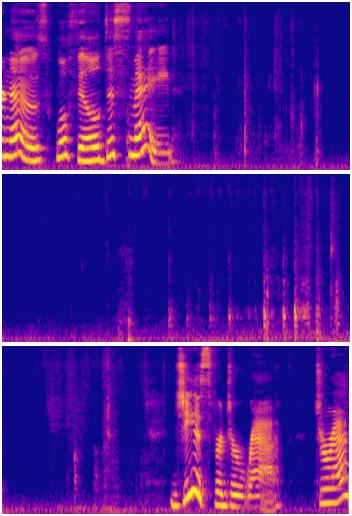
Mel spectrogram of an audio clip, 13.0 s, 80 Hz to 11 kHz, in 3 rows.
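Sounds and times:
paper rustling: 2.2s - 4.1s, 5.9s - 10.4s.

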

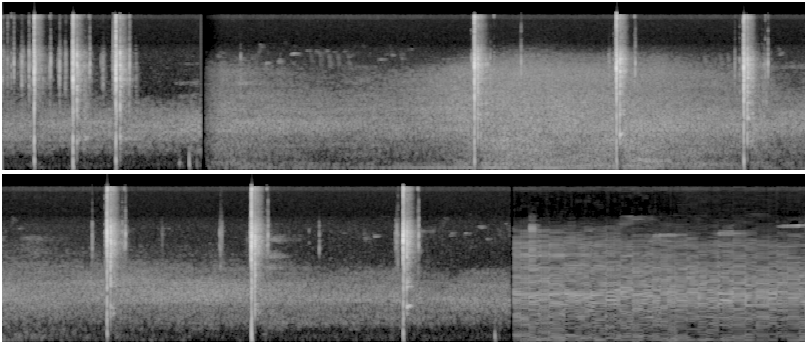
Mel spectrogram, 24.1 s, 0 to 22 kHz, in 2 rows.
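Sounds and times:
air pistol shots: 0.0s - 2.0s, 7.0s - 7.4s, 9.2s - 9.5s, 11.0s - 11.5s, 13.4s - 14.0s, 15.8s - 16.2s, 18.0s - 18.3s
steady background hiss: 0.0s - 6.0s, 11.4s - 19.7s.

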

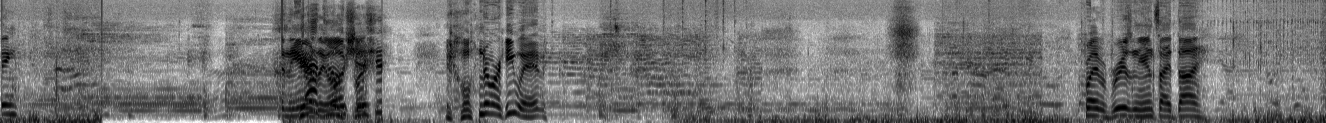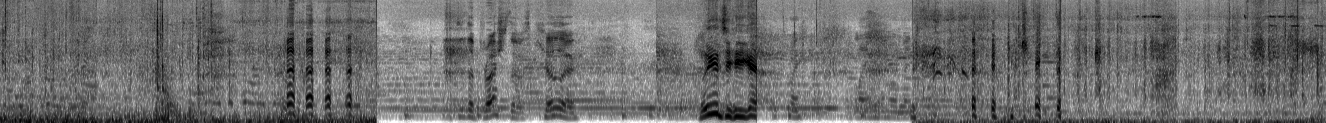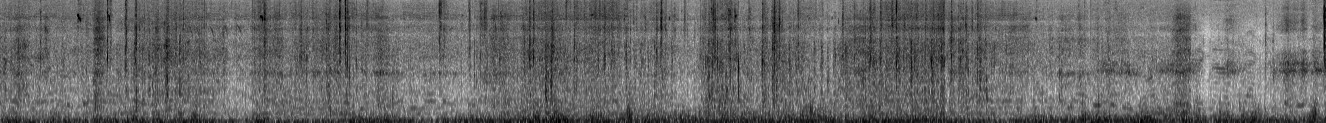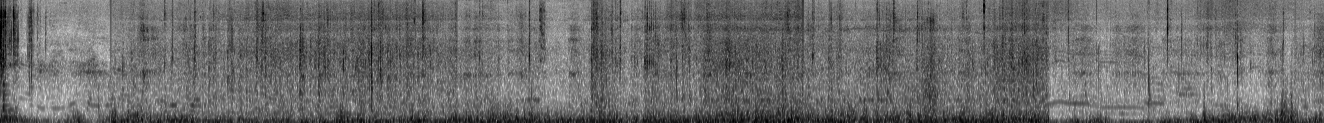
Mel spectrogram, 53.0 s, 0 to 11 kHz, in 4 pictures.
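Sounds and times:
wind buffeting microphone: 0.0s - 1.1s, 6.0s - 17.1s, 22.4s - 53.0s
sharp clicks and rattles: 11.2s - 15.7s
bike clicks and rattles: 11.2s - 16.8s, 22.4s - 38.0s, 39.1s - 53.0s
tyres rolling on dirt: 22.4s - 37.6s, 39.7s - 53.0s.

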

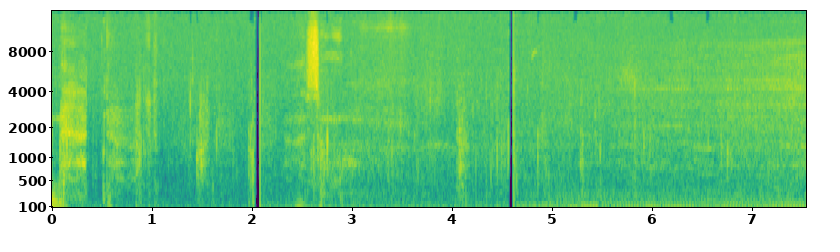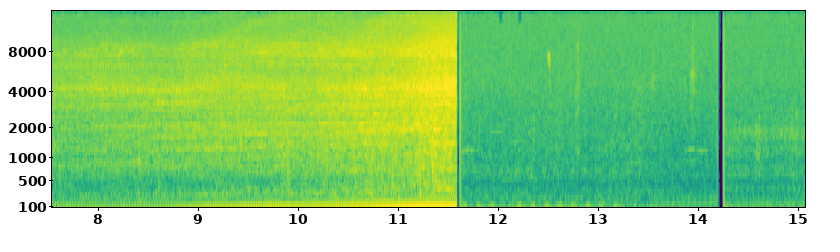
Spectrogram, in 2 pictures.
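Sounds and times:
vehicle engine running: 3.4s - 15.0s.

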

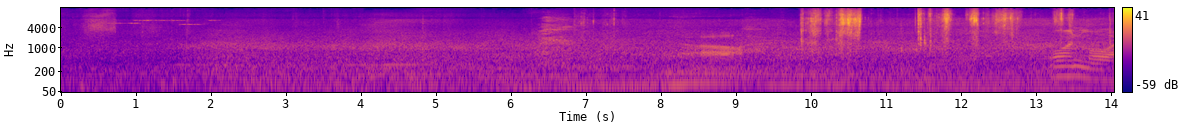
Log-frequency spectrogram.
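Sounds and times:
road traffic rumble: 0.0s - 14.0s.

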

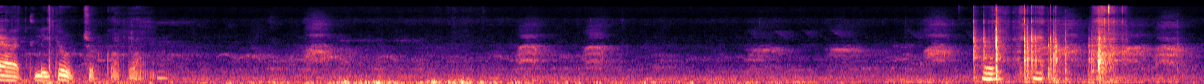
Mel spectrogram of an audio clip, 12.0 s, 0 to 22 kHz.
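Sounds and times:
crows cawing: 3.1s - 3.4s, 9.2s - 9.7s, 10.6s - 12.0s.

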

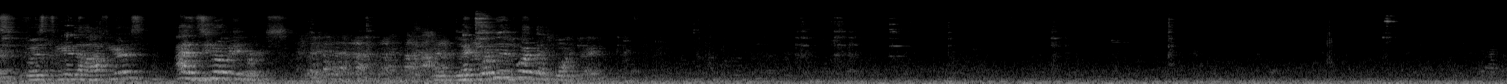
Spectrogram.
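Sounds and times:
low hum of a large hall: 0.0s - 15.0s.

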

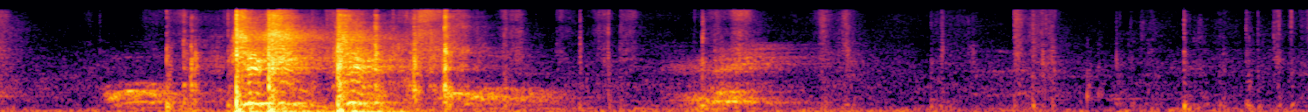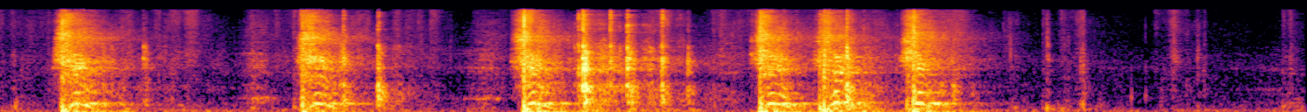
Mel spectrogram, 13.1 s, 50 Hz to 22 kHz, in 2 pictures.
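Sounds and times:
punches thudding on punching bag: 1.1s - 2.1s, 6.8s - 7.2s, 9.1s - 9.5s, 10.3s - 11.4s.

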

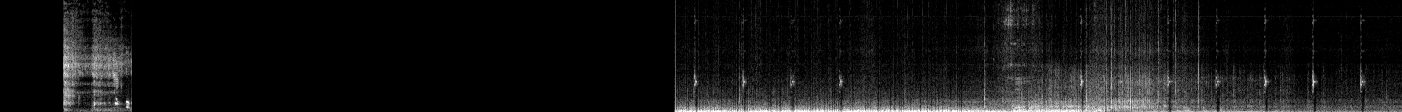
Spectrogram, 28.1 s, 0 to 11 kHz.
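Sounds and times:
road and engine rumble: 13.5s - 28.0s
sharp clicks: 21.6s - 26.6s.

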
